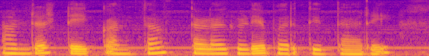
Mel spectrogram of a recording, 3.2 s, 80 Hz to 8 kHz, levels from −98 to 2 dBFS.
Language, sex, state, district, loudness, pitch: Kannada, female, Karnataka, Bidar, -14 LUFS, 225 Hz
